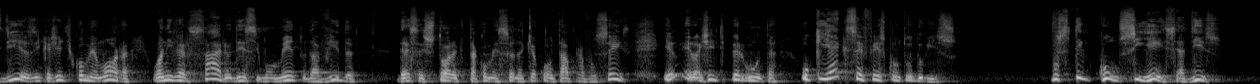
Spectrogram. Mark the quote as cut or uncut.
uncut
